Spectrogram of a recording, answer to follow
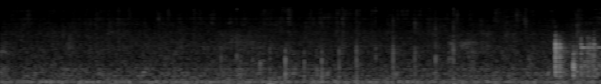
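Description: Faint sizzling and crackling of onions and garlic cooking in a pot on the stovetop, with a few sharper clicks and taps near the end.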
